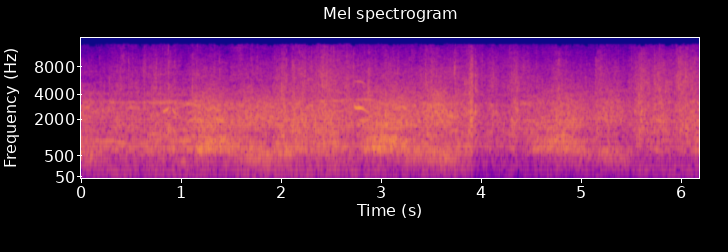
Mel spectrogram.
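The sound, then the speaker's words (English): A large tennis crowd applauds and cheers steadily for Steffi Graf's effort in a match against Hingis. A dense wash of clapping with scattered whistles and shouts rises over it, sustained throughout with a brief dip near the middle. “You have to feel somewhat for Hingis while you salute and applaud the great effort by Graf.”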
